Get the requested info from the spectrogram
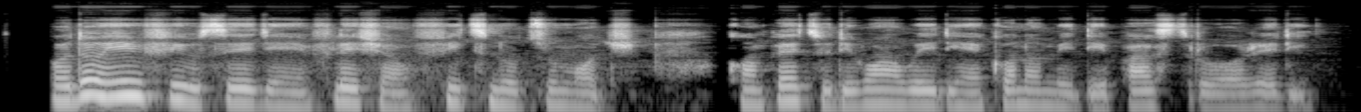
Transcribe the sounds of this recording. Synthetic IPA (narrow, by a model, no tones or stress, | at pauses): ɔdoĩn̩filsediĩɱfleʃɔ̃nfitsnotumɔt͡ʃkʰɔ̃mpɛtudewãnwediɛkʰɔnɔmidepastɾuɔɹɛdi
